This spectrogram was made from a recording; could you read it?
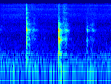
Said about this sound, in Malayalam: ഒന്ന് മിക്സ് ചെയ്ത് വയ്ക്കാം.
